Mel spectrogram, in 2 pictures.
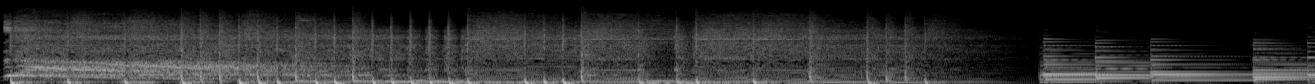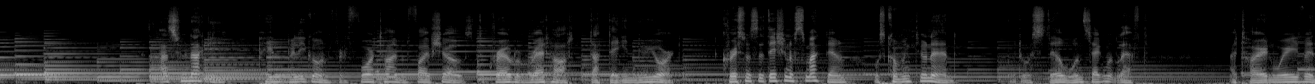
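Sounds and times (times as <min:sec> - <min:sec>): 
wrestler's entrance theme music: 0:00.0 - 0:15.8
speech: 0:14.9 - 0:24.7, 0:25.4 - 0:26.2.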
